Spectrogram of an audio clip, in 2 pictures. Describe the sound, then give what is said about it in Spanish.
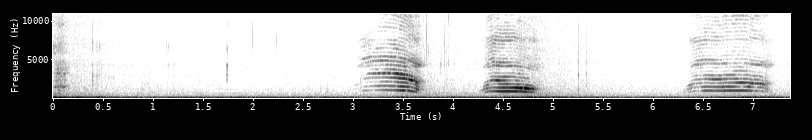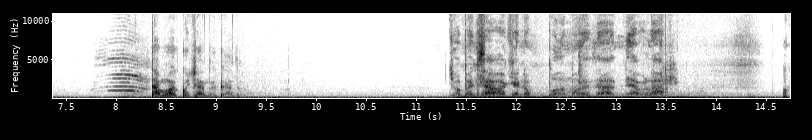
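A cat meows four times in a row, clear, each a rising-then-falling call. A steady low hum runs underneath, and bursts of breathy, hissing noise follow. “y dame dos minutos con el gato.”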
